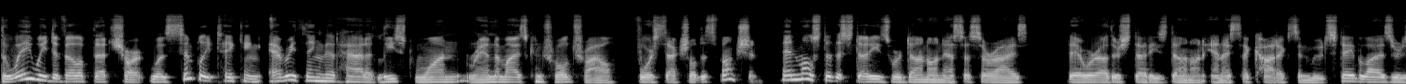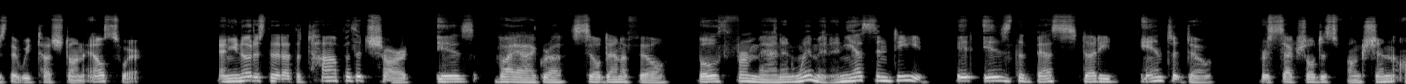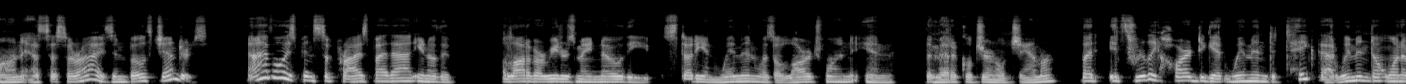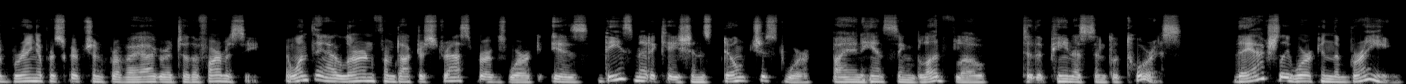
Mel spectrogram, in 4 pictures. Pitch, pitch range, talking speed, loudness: 125 Hz, 110-150 Hz, 175 wpm, -19 LUFS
